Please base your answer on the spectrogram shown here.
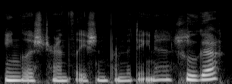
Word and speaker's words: hygge: isn't a direct English translation from the Danish hooga hooga I said because I'm reading the word yeah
